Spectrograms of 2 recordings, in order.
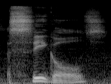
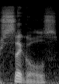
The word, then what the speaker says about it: sigil: they all right well you get these seagull or sigal sorry is that how you say it seagull cull yeah cull um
